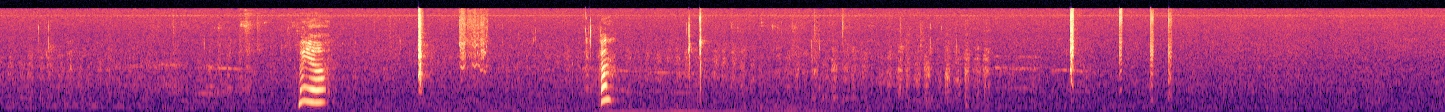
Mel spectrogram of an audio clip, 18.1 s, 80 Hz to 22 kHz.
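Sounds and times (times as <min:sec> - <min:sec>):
faint dog sounds: 0:00.0 - 0:04.6, 0:05.7 - 0:14.8.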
